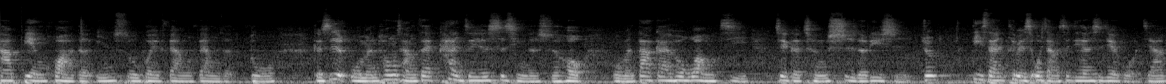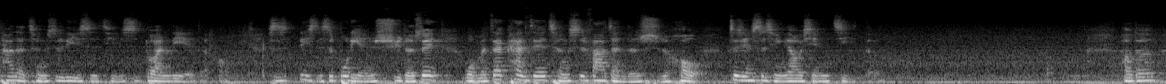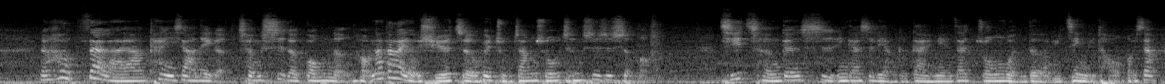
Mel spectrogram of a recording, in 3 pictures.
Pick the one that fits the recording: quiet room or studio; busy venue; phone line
busy venue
